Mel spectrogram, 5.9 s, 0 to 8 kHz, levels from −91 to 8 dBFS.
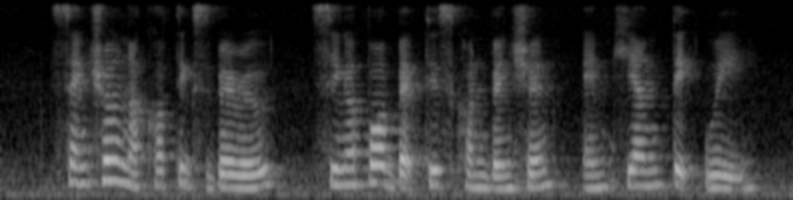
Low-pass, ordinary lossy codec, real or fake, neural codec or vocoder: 7.2 kHz; none; real; none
